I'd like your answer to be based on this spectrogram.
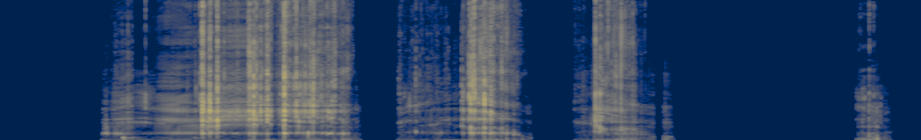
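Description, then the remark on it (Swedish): Loud crunching and chewing of popcorn in four bursts, the first long and dense, then shorter bites, with brittle crackling and no talking. “Och sen så vill jag tipsa om att eh, när man tittar på en bra serie så kan man ju äta lite popcorn.”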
